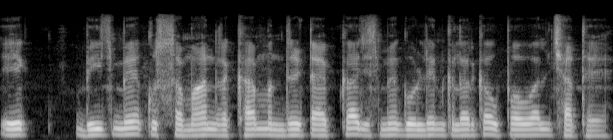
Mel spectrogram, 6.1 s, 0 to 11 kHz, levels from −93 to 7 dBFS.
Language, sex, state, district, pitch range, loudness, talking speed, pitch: Hindi, male, Uttar Pradesh, Lucknow, 125-135 Hz, -17 LUFS, 165 wpm, 130 Hz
